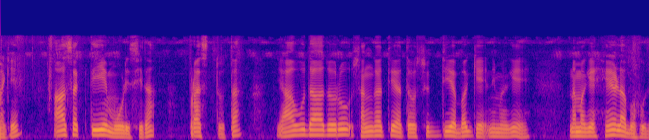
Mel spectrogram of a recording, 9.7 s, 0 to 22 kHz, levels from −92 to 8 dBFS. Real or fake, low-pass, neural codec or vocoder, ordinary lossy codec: real; none; none; none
